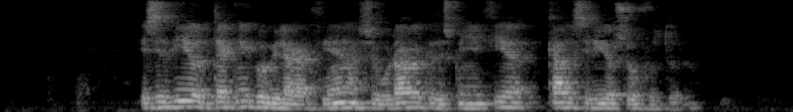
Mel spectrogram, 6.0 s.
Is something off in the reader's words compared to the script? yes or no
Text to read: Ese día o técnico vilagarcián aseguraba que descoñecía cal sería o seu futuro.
no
